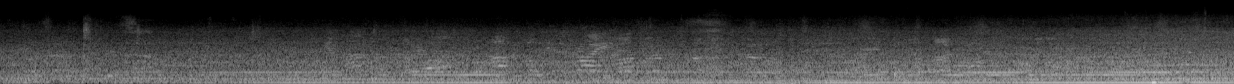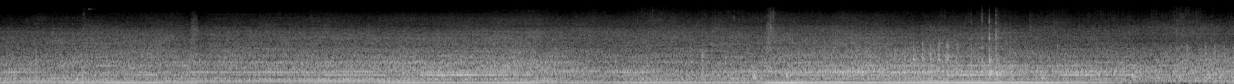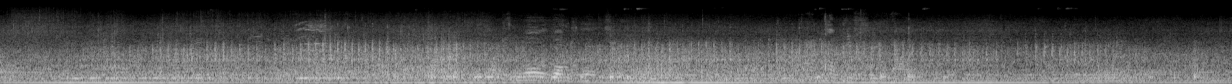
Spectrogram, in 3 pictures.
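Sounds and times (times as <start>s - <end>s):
engine running steadily: 0.0s - 37.0s
street noise: 0.0s - 37.0s.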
